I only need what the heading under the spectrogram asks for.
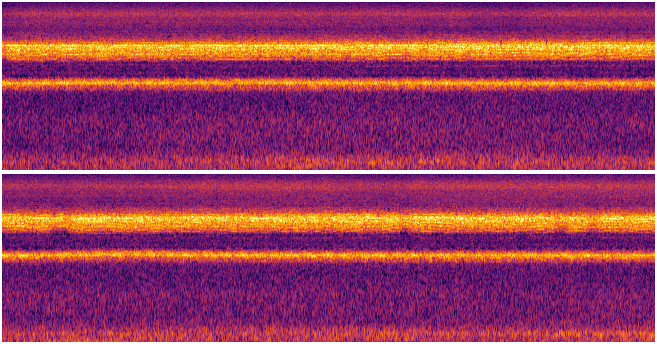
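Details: Cicadas in a Sydney backyard at the start of summer, a steady unbroken shrill drone with bright high bands, holding even loudness throughout with no pauses or other clear sounds.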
